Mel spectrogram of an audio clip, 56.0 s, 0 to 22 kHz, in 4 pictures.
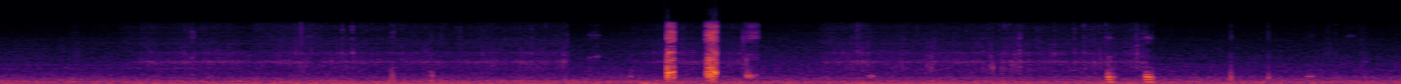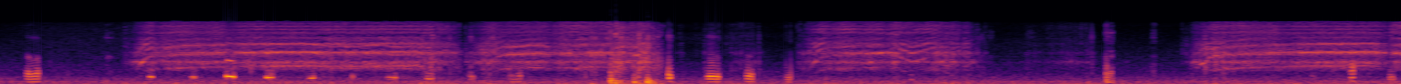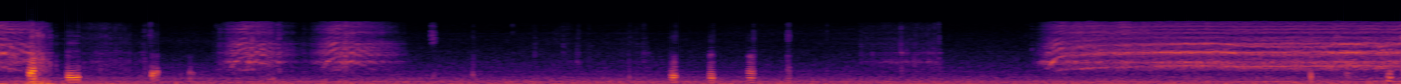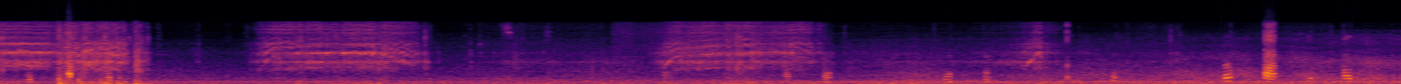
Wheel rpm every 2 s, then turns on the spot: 10, 20, 30, 10, 20, 10, 0, 50, 220, 150, 70, 100, 10, 190, 40, 40, 0, 0, 0, 150, 220, 130, 110, 20, 110, 30, 20, 10.
0-12 20-22 28-30 46-48 50-56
